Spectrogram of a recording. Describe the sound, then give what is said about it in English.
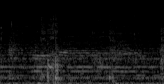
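A dot matrix printer connected to a Commodore computer chatters steadily while printing a picture, its buzzing, mechanical rasp running without pause through the short stretch, with no voices over it. “Oh, okay. On a Commodore. Yeah, on a Dot Matrix printer.”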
